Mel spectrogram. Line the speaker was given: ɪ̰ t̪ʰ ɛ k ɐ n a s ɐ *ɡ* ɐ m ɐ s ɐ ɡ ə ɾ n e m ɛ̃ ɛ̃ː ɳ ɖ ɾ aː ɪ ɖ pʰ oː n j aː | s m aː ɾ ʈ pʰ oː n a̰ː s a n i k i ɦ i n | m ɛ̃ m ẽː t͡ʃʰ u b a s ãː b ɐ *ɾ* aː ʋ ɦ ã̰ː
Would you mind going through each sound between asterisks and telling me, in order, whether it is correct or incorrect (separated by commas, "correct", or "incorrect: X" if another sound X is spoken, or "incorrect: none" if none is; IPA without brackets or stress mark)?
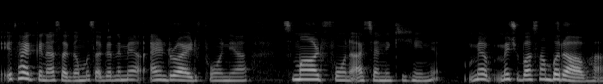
correct, correct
